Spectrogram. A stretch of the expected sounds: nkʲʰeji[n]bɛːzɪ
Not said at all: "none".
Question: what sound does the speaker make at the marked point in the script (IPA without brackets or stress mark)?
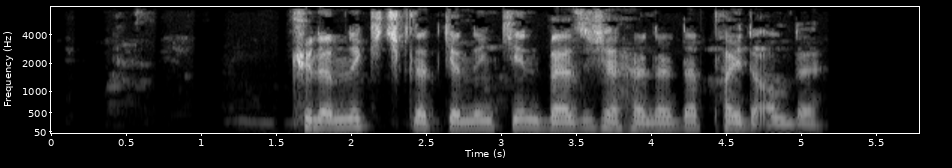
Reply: n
